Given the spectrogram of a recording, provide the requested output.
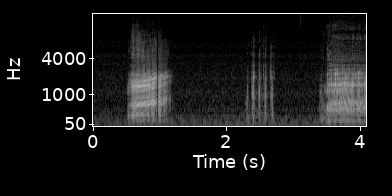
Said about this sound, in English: Ew. Are these sheep or llamas? It is sheep.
